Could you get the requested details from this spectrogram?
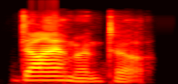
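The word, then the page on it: diamanté: Indian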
